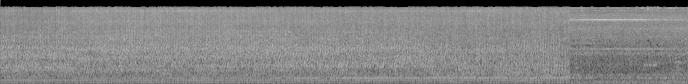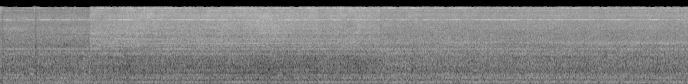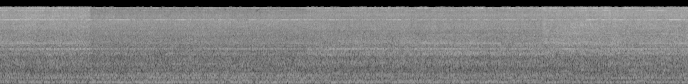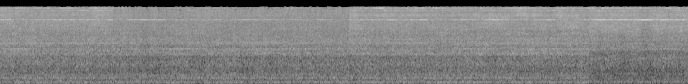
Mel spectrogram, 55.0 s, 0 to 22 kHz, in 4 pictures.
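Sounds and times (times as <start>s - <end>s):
rotor rushing noise: 0.0s - 11.6s
helicopter engine high whine: 0.0s - 55.0s.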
